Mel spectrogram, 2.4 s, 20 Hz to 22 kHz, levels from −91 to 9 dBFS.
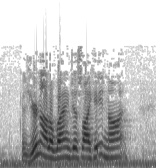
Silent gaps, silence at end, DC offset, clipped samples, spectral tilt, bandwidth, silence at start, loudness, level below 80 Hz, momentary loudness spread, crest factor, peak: none; 0 s; under 0.1%; under 0.1%; -6.5 dB/octave; 8.4 kHz; 0 s; -11 LUFS; -34 dBFS; 17 LU; 12 dB; 0 dBFS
